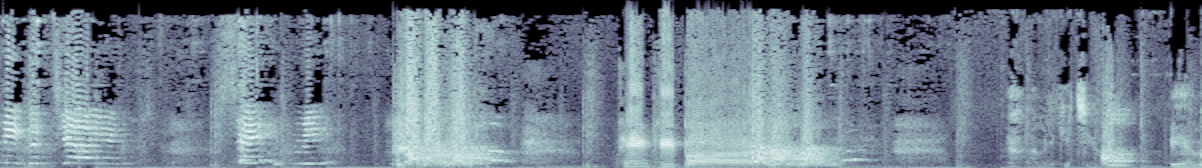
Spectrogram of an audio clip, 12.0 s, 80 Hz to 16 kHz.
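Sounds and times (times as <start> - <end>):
dog barking and yipping: 4.0 - 5.2, 7.4 - 8.8, 11.0 - 11.5
dog whining: 4.0 - 5.2, 7.5 - 8.8.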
